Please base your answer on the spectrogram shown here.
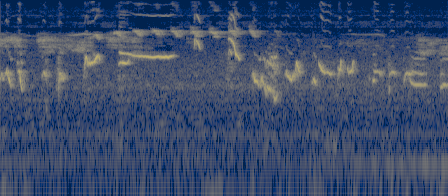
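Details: Juvenile Oriental magpie-robin from Indonesia chattering day and night: scratchy twittering mixed with a long thin high whistle, then a run of jerky warbled notes, quick and uneven.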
